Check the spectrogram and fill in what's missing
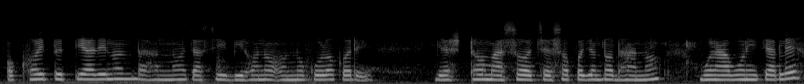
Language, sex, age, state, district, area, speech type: Odia, female, 45-60, Odisha, Mayurbhanj, rural, spontaneous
